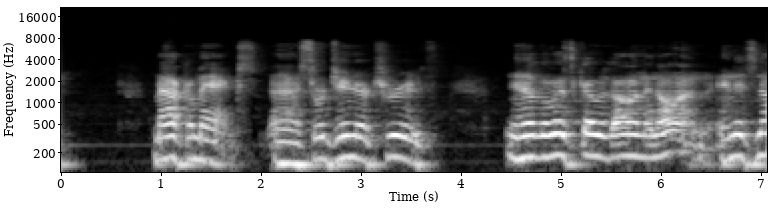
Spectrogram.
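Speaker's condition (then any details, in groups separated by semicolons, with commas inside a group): Cerebral palsy; slight speech impediment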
